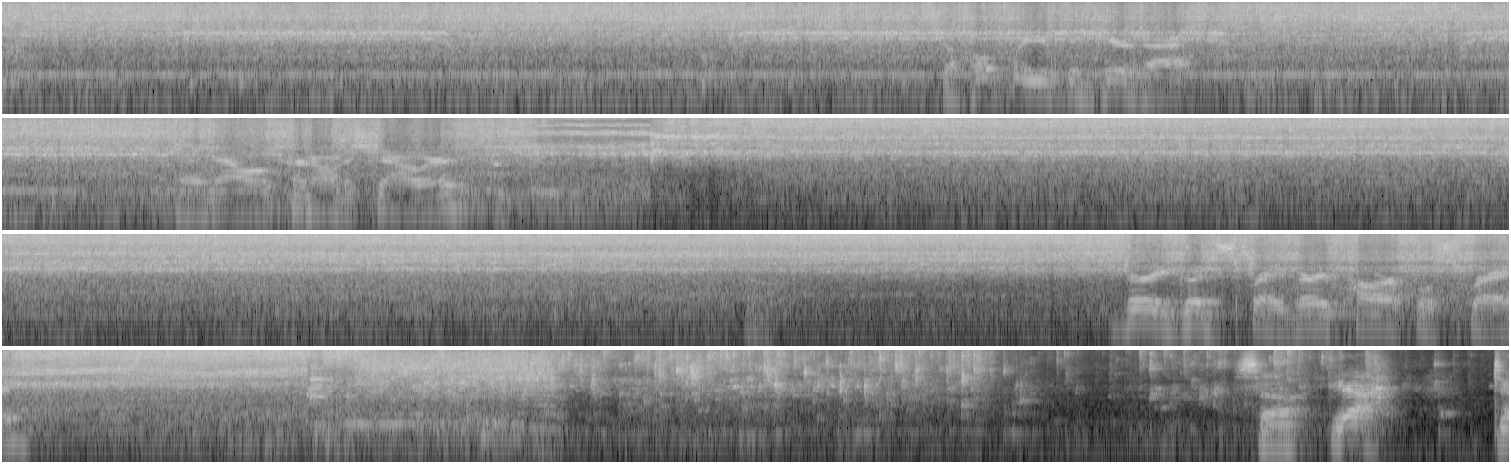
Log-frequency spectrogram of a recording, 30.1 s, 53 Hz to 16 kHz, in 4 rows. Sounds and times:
Water tap, faucet: 0.0s - 30.1s
Speech: 4.7s - 6.1s, 8.4s - 10.0s, 20.6s - 22.8s, 28.8s - 30.1s.

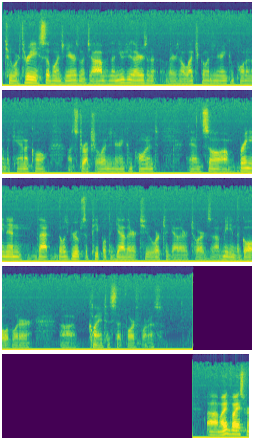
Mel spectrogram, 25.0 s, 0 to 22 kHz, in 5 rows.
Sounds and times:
Speech: 0.0s - 15.6s, 16.2s - 18.3s, 24.1s - 24.9s.

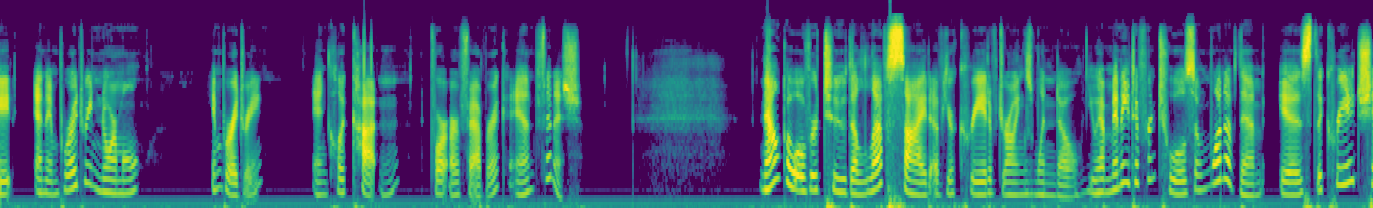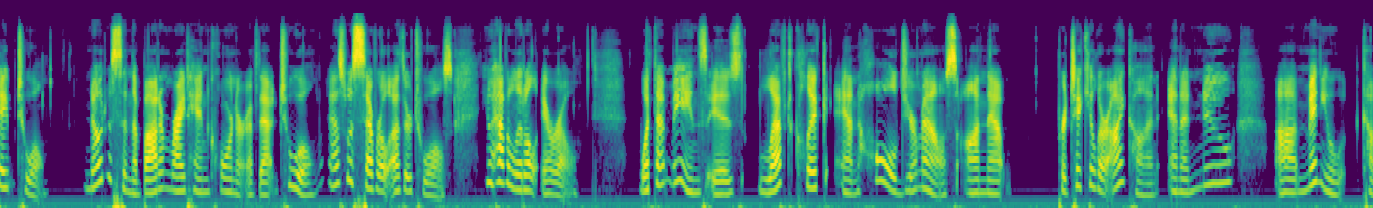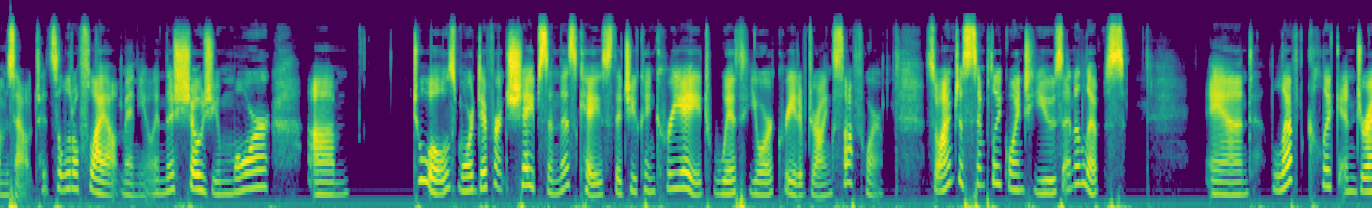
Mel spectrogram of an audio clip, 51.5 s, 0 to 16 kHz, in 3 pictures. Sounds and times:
Speech: 0.0s - 1.9s, 2.6s - 3.3s, 3.9s - 7.3s, 9.5s - 24.4s, 25.2s - 29.8s, 30.4s - 38.8s, 39.5s - 48.4s, 49.4s - 51.4s.

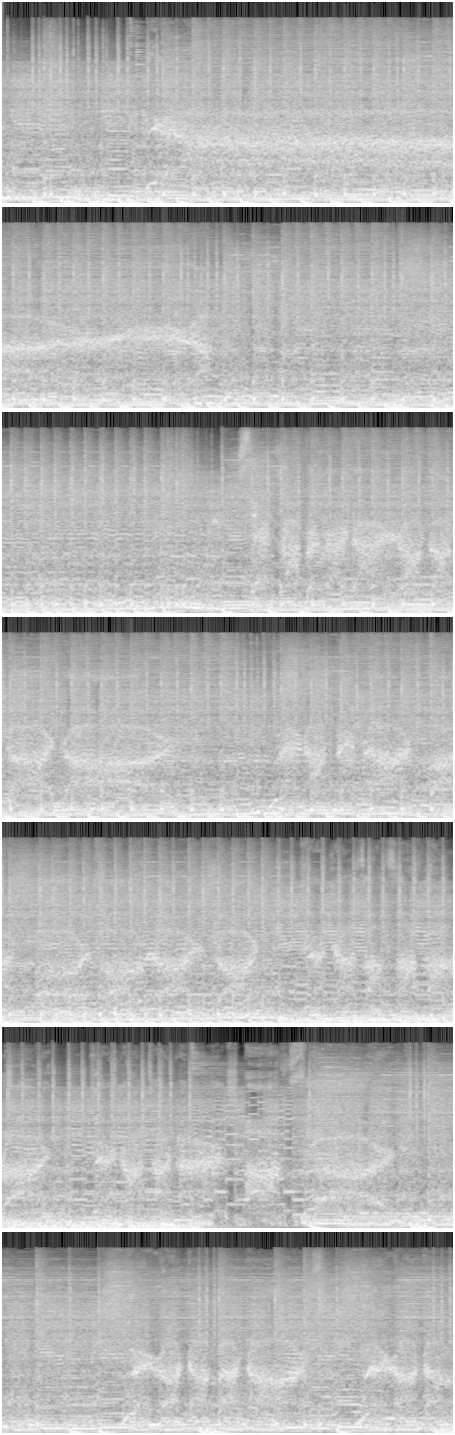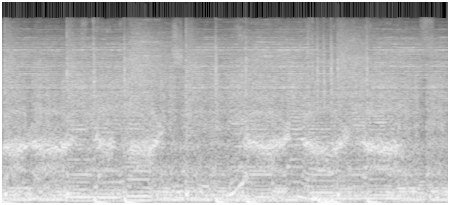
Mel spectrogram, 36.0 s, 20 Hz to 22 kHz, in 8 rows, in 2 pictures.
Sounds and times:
Music: 0.0s - 36.0s.

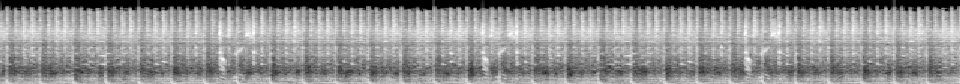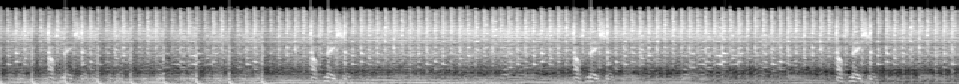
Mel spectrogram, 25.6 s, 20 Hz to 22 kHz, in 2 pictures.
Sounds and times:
Music: 0.0s - 25.5s
Speech: 2.9s - 3.6s, 6.4s - 7.0s, 10.0s - 10.5s, 13.4s - 14.0s, 17.0s - 17.6s, 20.5s - 21.2s, 24.0s - 24.6s.

